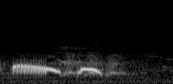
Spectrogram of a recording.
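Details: A single fragment from a Vietnamese spotted dove of the bell-voice type, recorded spring 2023. A long, slowly falling coo is followed by one shorter arched coo, clean and resonant.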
